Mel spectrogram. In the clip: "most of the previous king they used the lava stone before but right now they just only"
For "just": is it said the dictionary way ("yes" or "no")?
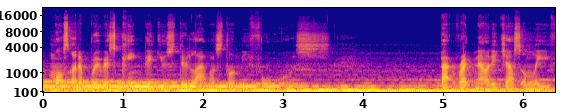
yes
